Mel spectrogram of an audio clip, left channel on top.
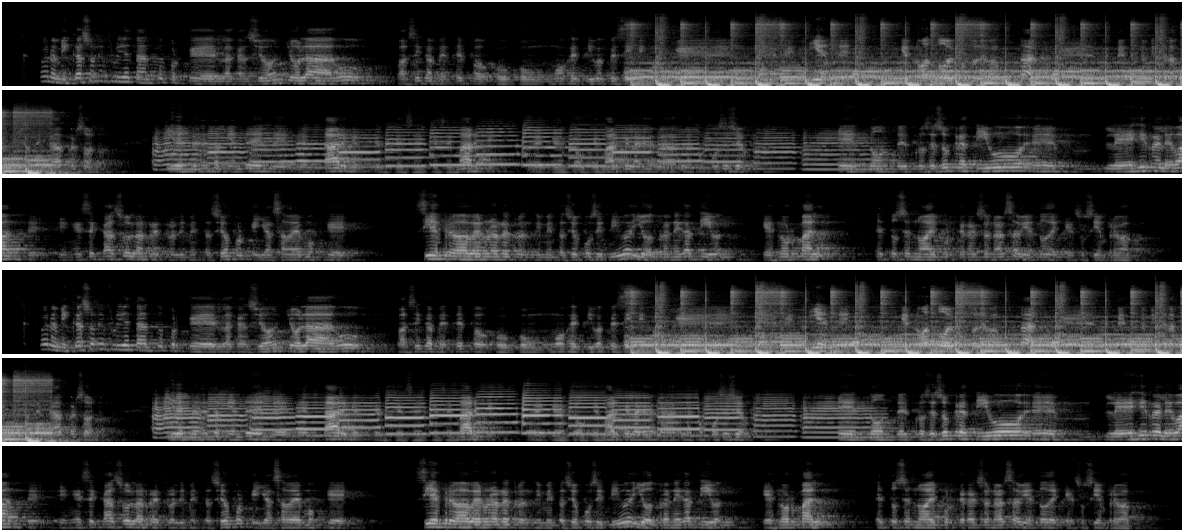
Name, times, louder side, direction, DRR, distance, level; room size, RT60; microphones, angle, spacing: voice 1, 0.4-8.5 9.0-12.8 13.4-16.8 17.0-19.3 20.1-27.0 27.7-30.8 31.2-31.8 32.3-34.9, right 2 dB, 5° left, 2 dB, 2.5 m, -33 dB
sound 1, 6.2-12.3, right 1 dB, 15° right, 1.2 m, -23 dB
Trumpet, 13.3-20.7, right 5 dB, 30° right, 1.1 m, -30 dB
22.5 x 18.0 x 6.8 m, 0.92 s
head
